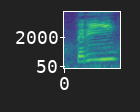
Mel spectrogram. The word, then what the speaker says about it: три: Один, два, три, четыре, пять.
